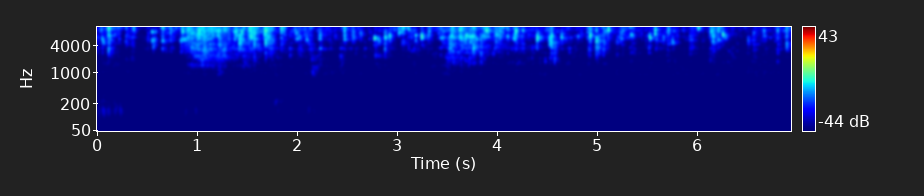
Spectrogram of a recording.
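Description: Oil sizzling and crackling around breadcrumb-coated paneer pieces as they shallow-fry in a pan, a dense patter of fine pops throughout.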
